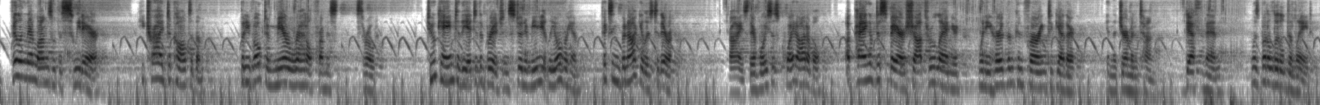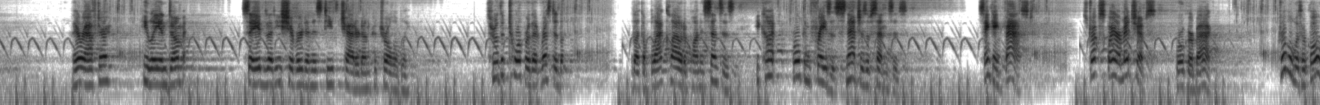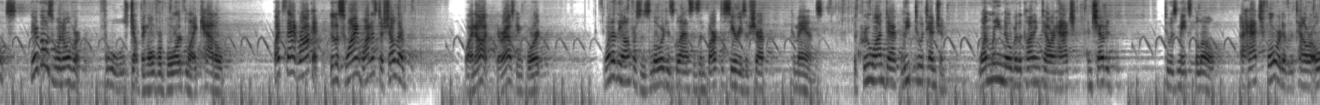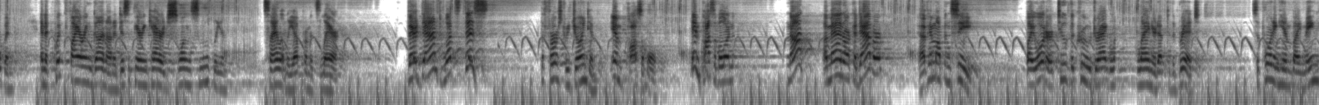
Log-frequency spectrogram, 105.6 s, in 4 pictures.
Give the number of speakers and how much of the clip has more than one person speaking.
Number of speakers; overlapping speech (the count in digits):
1, no overlap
